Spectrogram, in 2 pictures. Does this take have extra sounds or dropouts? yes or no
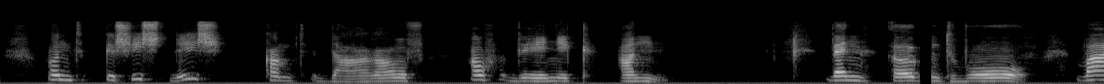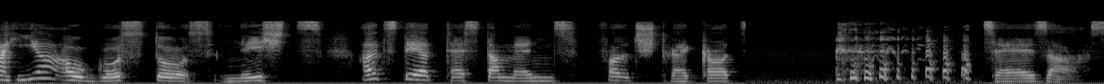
yes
